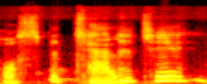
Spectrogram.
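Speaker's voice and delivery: hushed half-whisper with strongly rising intonation. Leaning in, a character half-whispers, a half-whispered question. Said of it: "Kar's just gonna lean in and whisper".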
